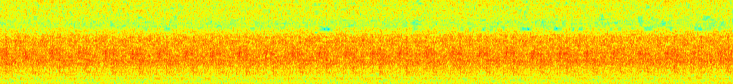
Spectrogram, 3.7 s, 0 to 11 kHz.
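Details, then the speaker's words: Freshly rebuilt Land Rover Discovery 2 V8 idling after re-adjusting tappet preload and rocker post shims: a light, fast top-end tapping over the low rumble persists, unchanged by the shimming. "now although this is actually the same clip of video the engine noise didn't change so here you go it didn't work"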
